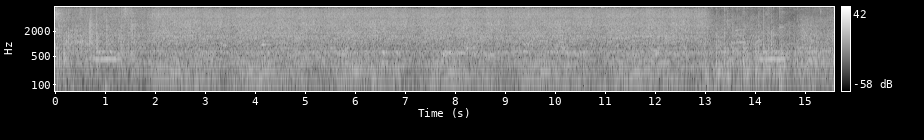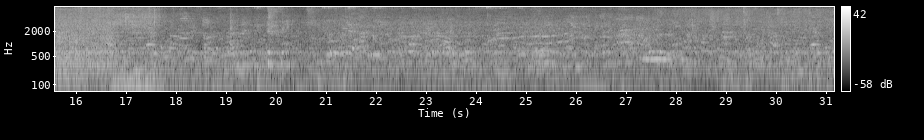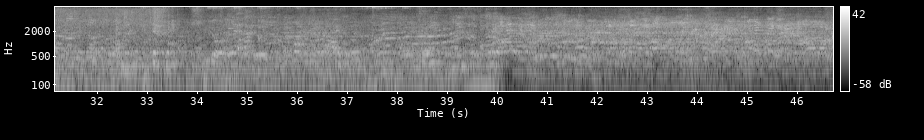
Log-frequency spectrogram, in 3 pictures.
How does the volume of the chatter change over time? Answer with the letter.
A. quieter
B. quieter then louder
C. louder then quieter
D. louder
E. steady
E.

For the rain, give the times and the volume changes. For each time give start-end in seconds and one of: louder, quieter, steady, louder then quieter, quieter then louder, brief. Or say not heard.
0.0-33.4 quieter.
